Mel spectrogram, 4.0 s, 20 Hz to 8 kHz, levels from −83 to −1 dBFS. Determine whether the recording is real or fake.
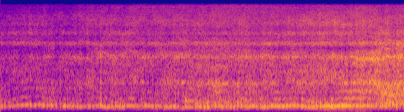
fake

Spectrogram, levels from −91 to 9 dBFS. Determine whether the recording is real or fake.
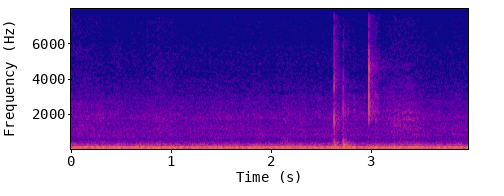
real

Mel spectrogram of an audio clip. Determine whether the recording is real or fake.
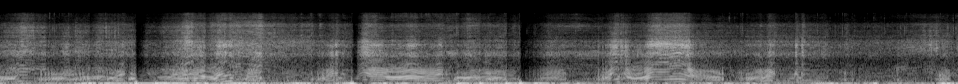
real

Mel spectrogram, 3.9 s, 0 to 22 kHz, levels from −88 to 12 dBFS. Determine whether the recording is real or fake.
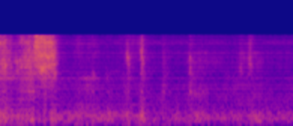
fake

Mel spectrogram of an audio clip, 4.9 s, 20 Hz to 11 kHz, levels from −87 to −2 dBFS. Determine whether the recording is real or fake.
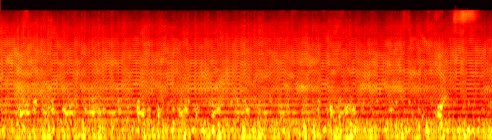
fake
